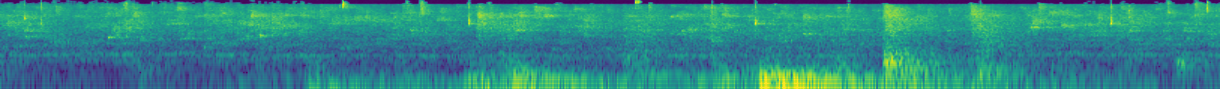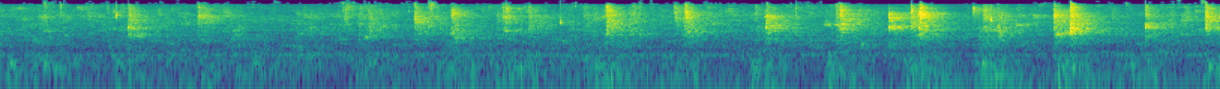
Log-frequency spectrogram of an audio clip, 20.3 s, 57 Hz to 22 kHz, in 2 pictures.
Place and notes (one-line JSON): {"title": "Montagnole, France - Walking in the mine", "date": "2017-06-05 17:00:00", "description": "We are walking into the underground abandoned cement mine. In this old tunnel, there's water flowing and a large reverb.", "latitude": "45.53", "longitude": "5.93", "altitude": "669", "timezone": "Europe/Paris"}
